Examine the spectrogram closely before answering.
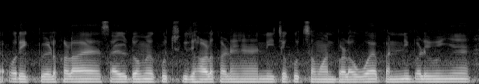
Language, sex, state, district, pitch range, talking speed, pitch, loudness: Hindi, male, Uttar Pradesh, Shamli, 120-125 Hz, 250 wpm, 125 Hz, -15 LUFS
